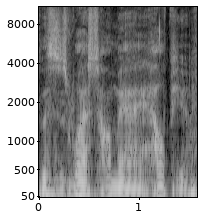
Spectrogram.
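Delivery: acted low, sultry tone. Retelling how he answered the club phone, in his sultry voice. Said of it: "in my sultry voice".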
